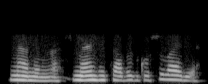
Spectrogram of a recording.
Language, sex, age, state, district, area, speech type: Kashmiri, female, 30-45, Jammu and Kashmir, Kupwara, rural, conversation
